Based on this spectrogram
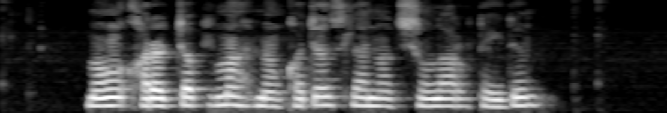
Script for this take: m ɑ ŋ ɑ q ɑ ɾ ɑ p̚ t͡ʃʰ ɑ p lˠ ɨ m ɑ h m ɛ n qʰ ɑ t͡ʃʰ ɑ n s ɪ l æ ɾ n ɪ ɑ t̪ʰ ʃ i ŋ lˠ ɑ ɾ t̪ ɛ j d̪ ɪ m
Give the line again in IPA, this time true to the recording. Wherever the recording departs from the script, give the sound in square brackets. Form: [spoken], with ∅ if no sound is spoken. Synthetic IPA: m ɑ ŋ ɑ [qʰ] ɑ ɾ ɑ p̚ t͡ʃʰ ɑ p lˠ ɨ m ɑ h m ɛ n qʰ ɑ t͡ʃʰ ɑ n s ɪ l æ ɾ n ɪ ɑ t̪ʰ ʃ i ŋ lˠ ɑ ɾ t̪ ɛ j d̪ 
